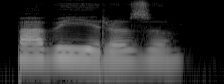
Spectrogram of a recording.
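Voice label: "pabiros", Sardinian, female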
